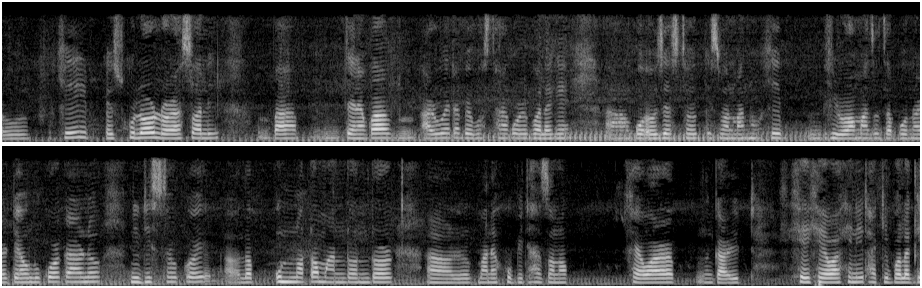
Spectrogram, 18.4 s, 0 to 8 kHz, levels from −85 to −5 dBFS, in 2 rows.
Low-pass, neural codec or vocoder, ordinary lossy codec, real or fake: 7.2 kHz; vocoder, 44.1 kHz, 80 mel bands, Vocos; MP3, 48 kbps; fake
